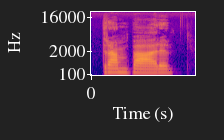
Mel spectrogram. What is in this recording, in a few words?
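"trampare", Sardinian, female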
